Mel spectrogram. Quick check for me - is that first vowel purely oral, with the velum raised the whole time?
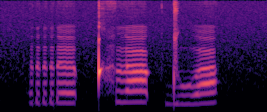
yes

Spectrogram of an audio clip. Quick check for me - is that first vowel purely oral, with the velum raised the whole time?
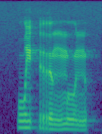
yes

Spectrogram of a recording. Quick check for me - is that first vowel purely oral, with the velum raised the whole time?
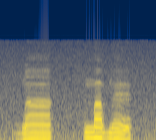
no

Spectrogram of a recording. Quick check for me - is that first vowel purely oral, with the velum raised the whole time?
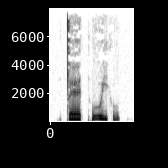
yes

